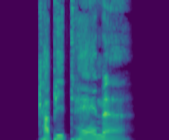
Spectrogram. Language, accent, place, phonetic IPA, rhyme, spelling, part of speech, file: German, Germany, Berlin, [kapiˈtɛːnə], -ɛːnə, Kapitäne, noun, De-Kapitäne.ogg
- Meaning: 1. nominative/accusative/genitive plural of Kapitän 2. dative singular of Kapitän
